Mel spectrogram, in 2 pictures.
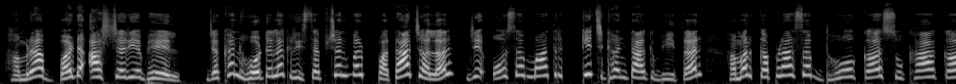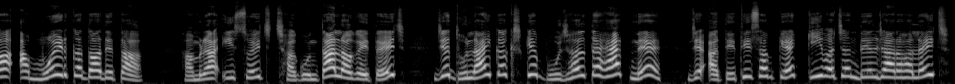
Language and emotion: Maithili, surprised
